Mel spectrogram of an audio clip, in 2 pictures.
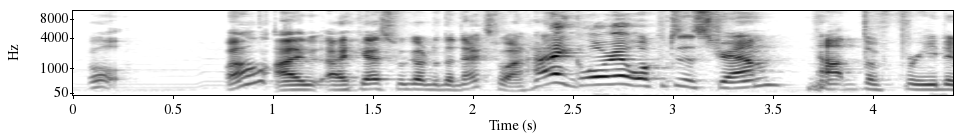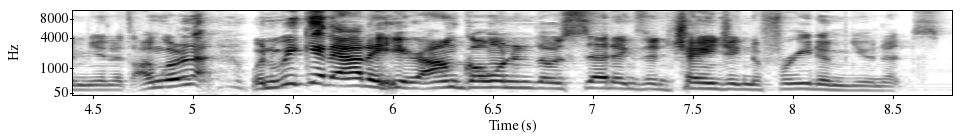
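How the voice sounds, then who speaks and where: A woman streaming a game, chatting casually, cracking jokes, laughing often and thinking out loud. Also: lowish voice, big pitch swings, quick pace, soft background music. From United States. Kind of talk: casual live-stream commentary.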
